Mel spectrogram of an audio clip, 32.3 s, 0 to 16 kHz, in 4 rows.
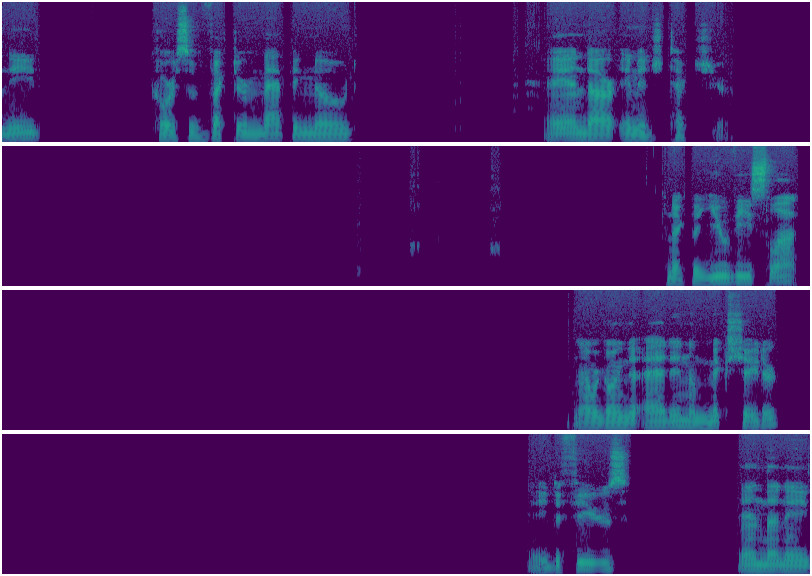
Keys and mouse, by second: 2.0 g, 2.8 shift+a, 7.7 shift+a, 16.7 click, 20.5 g, 21.5-22.0 middle drag, 22.6-23.3 drag, 22.8 g, 23.7 shift+a, 27.4 g, 28.6 drag, 29.9 shift+a.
